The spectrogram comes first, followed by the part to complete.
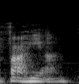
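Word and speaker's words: Faxian: And the two well-known are pronounced Huan Sang and Fahian, and these they arrived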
